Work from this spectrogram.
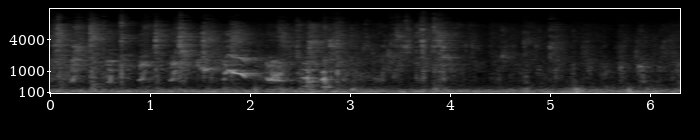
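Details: Six Labrador Retriever puppies at play in their puppy play room, filmed by a live puppy cam; short, thin, wavering whimpers rise and fall near the second mark over constant clicking paws, scratching and a steady low hum.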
